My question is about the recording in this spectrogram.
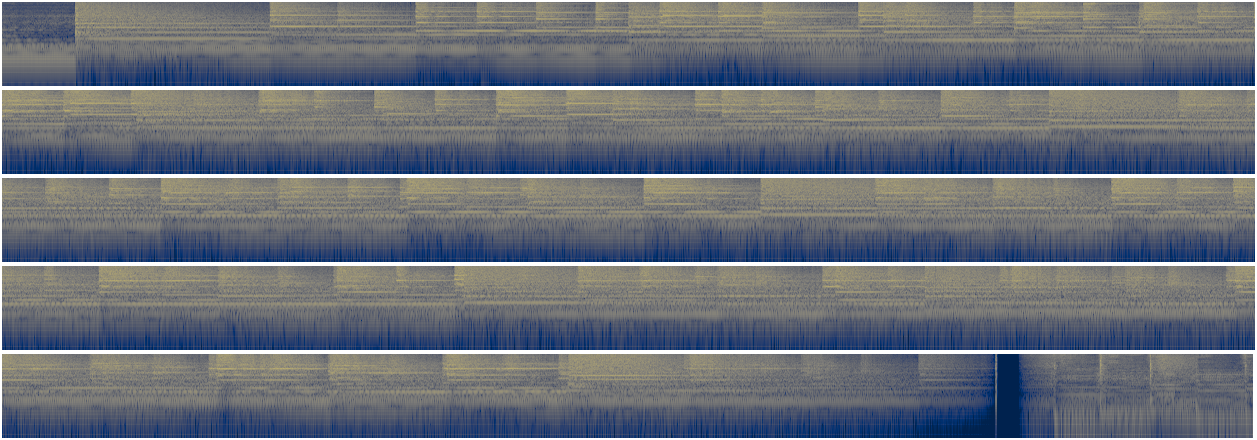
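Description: Russian Orthodox church bells rung by hand, their clappers pulled on ropes: a quick, continuous peal of small high bells over deeper bells, fading out near the end.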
